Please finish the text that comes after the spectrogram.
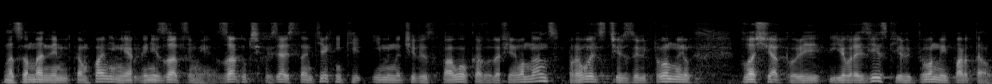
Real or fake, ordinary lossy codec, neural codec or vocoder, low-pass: fake; none; codec, 16 kHz in and 24 kHz out, 1.1 kbps, FireRedTTS-2 codec; 7.2 kHz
